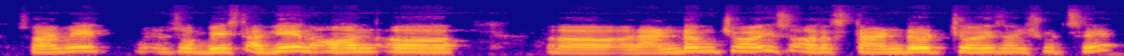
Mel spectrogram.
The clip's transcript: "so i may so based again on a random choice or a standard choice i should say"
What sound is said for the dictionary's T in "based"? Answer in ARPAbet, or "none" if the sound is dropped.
T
